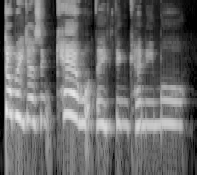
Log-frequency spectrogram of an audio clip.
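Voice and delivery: high, loud elf squeak; squeaky, rebellious house-elf; defiant. A narrator's reading. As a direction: declare it defiantly as a little elf. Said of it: "said Dobby defiantly".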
